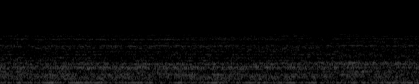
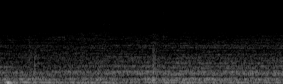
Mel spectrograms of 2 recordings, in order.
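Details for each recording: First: Chinese diesel air heater in a tent trailer, about 12 °C against a 15 °C target: hums low and steady at reduced output, throttled down because the fuel level was too low for the pump; adding fuel resolved it. Fuel starvation. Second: Chinese diesel heater in a tent trailer on a cold day, starting around 1.3°C, 10 minutes after start-up with the fan wide open and full temperature bars: steady, even roar with no surging or rattles; normal full output.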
